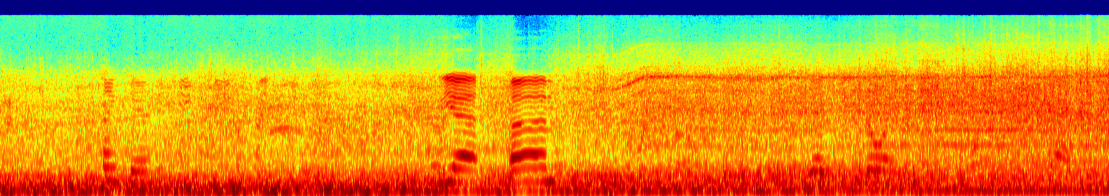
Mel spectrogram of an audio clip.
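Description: A tracked vehicle's engine rumbles steadily as it drives over the ground.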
